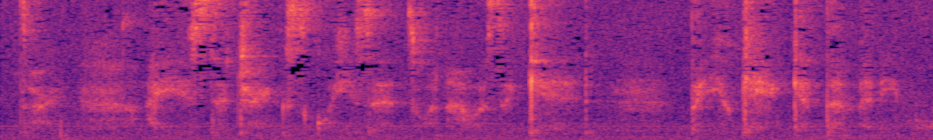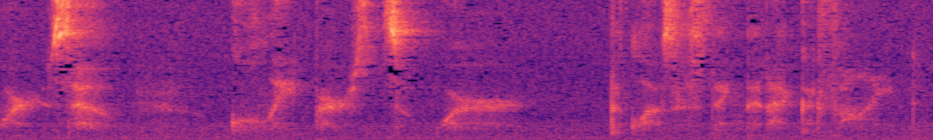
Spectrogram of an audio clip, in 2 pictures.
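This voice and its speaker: A soft-spoken woman whispers at a moderate pace with long, frequent pauses over loud background noise. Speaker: food vlogger. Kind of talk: casual vlog chat. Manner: soft whispered ASMR talk. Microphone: phone near.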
